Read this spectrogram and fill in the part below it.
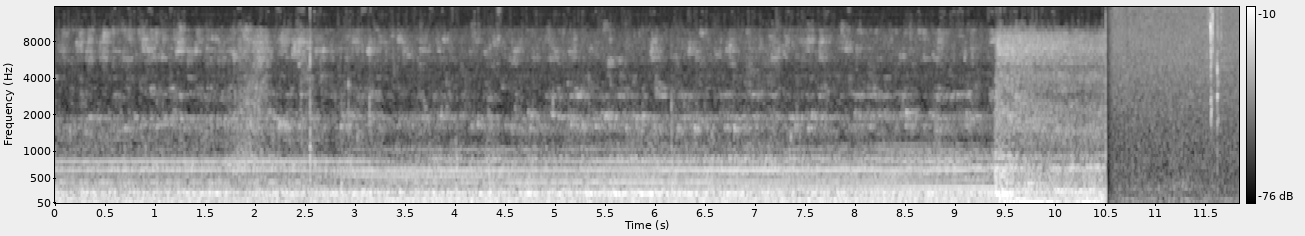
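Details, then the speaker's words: Bosch Ascenta SHE3ARF6UC/21 dishwasher drain cycle with E24/E25 codes: a steady, loud, low whir with a droning hum, like a plane taking off, that cuts out abruptly. The drain pump is suspected per the troubleshooting guide and slated for replacement. "so you can hear the worring sound that is not normal"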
